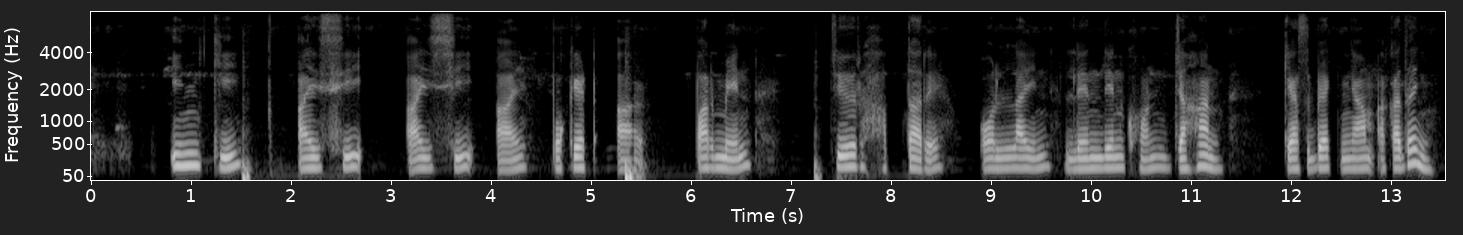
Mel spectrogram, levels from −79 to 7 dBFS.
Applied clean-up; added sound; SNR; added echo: neural mask model RNNoise.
